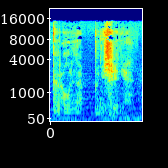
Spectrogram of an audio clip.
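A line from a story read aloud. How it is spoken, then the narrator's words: Mumbling. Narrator (Russian): пробормотал наш герой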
